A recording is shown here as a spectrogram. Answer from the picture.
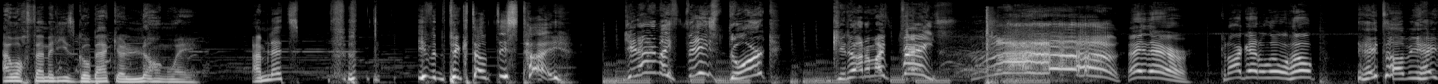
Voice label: male English USA and French English with French accent and USA accent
